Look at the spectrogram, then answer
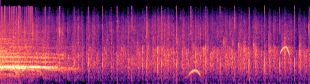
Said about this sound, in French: un énorme tonnerre d'applaudissements.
